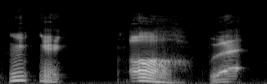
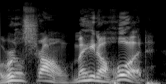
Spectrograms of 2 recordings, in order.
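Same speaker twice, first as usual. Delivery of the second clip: "Real strong. Made of wood." punched, a little higher; soundbite delivery; 6 semitones higher than usual. Shown as a demonstration. Making a soundbite for his own show, punchy. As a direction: sell it like a show jingle. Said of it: "soundbite of me for my own show".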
